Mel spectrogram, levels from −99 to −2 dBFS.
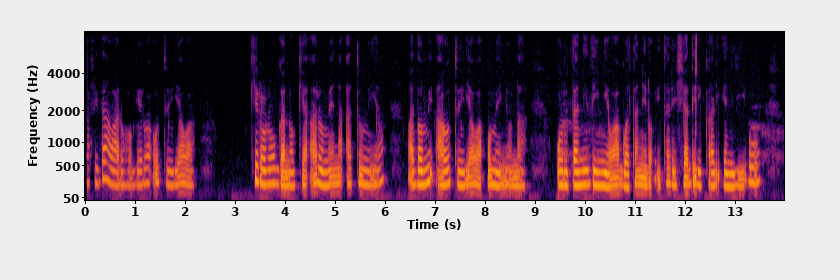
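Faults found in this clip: Automatic gain rising, 0.3–2.26 s: speech and background noise swell together by about 7 dB, gradual over roughly two seconds, unlike a gain step's abrupt jump. AGC in call microphone processing.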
